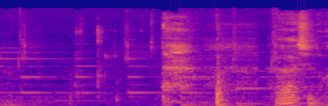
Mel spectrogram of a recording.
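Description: A man coughs briefly about a second in, his throat burning from very hot chili rice crackers, followed by a sharp knock, over quiet background music.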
